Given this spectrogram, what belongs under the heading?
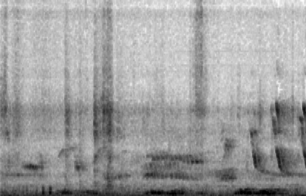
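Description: Pigeons coo softly in a flock of racing birds, low rolling calls swelling in bursts while sharper chirps and brief wing or cage noises come through; faint and fairly close, with no speech.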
